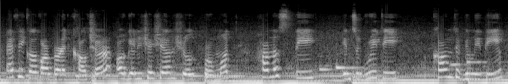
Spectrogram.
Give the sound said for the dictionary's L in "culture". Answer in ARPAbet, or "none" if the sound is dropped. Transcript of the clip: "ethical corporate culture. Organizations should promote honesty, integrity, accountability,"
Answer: L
